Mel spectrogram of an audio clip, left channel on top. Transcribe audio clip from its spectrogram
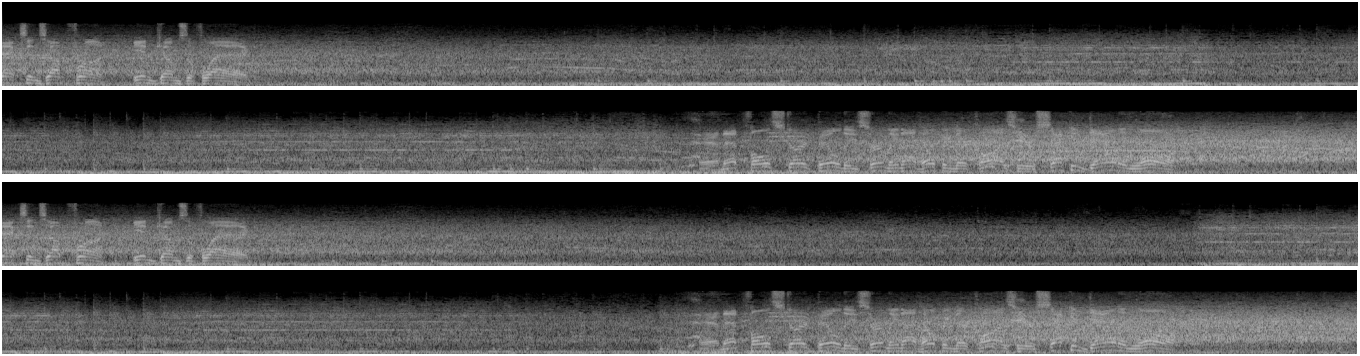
up front. In comes the flag. And that false start penalty certainly not helping their cause here. 2nd down and long.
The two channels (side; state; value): both; normal; correlation 0.44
